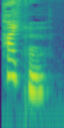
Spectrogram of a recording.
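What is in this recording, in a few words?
"heighten", British English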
